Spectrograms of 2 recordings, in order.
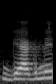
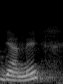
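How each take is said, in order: First: A g sound is heard mid-word. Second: No g sound is heard mid-word. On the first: The speaker calls it wrong. "लिखा हुआ है" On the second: The speaker calls it right. "लेकिन क्या है"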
